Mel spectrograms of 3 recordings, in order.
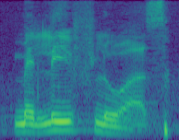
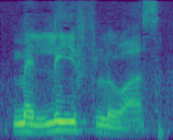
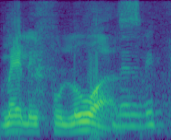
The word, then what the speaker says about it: mellifluous: One thing that you should be aware of is we have a primary stress on the second syllable. You say mellifluous, mellifluous, not mellifluous.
